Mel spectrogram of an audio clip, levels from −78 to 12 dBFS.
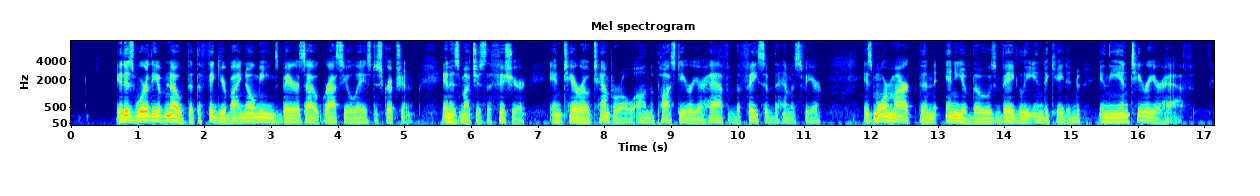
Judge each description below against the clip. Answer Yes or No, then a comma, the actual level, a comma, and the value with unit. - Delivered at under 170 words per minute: Yes, average, 155 wpm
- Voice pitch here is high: No, very low, 90 Hz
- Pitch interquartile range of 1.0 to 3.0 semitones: Yes, average, 2.7 semitones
